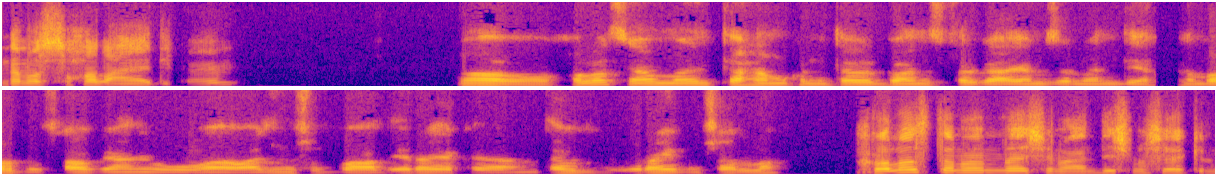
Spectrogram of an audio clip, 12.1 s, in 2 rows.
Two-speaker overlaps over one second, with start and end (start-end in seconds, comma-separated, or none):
none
